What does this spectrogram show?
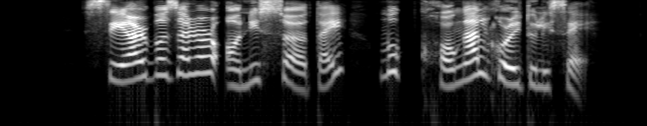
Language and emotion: Assamese, angry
